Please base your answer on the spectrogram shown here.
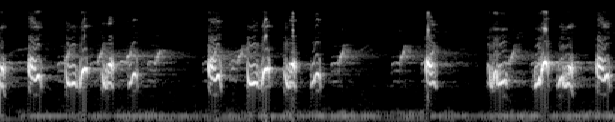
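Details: Decoy song of a stripe-throated bulbul meant to lure fierce wild birds, a fast run of gurgling, warbled notes in tight clusters with brief gaps, a faint low hum underneath.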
